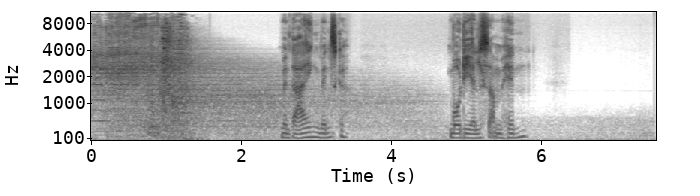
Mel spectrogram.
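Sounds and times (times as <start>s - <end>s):
door bursting open: 0.0s - 2.6s
speech: 2.6s - 3.6s, 4.8s - 5.9s.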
